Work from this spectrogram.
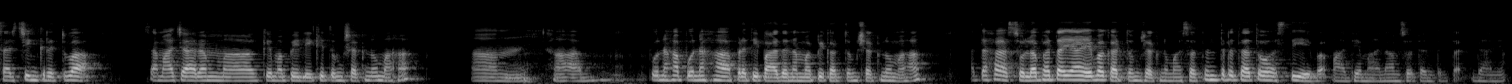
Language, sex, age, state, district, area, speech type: Sanskrit, female, 45-60, Karnataka, Bangalore Urban, urban, spontaneous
